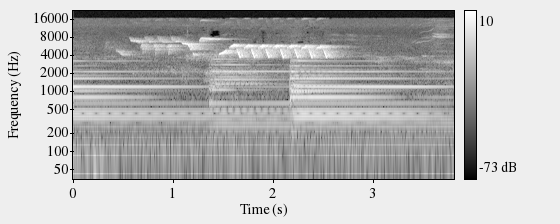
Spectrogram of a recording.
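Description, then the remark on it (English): Birds chirp and sing in quick, high trilling runs, clear, over a steady humming tonal drone that continues throughout. No one speaks. “And I'd like you to have a moment's gratitude that we actually have birds here on Earth.”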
